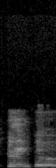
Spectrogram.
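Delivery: "Twitter" softly, as a third mangled variant; babbled English. Retold or imitated. Lecturer mimicking a third announcer, "Twitter" in babbled English. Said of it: "veo esos locutores balbuceando".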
